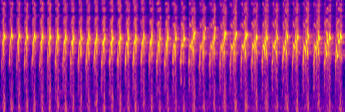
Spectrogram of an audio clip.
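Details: Lovebird 'ngekek' chattering song, played as a lure to get lazy lovebirds singing: a fast, continuous run of high, scratchy pulses, about six per second, wavering in pitch throughout.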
